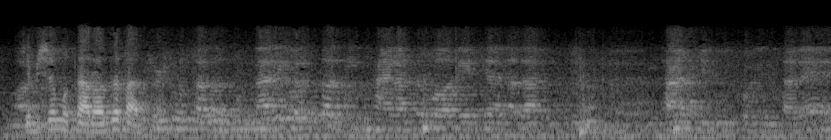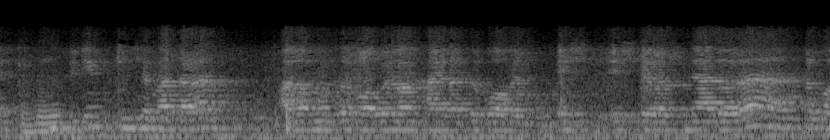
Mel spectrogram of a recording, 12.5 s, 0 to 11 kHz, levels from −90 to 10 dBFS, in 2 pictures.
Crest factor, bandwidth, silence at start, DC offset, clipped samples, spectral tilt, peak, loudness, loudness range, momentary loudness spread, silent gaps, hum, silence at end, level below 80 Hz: 22 dB; 6.6 kHz; 0 s; under 0.1%; under 0.1%; -4.5 dB/octave; -12 dBFS; -34 LUFS; 6 LU; 10 LU; none; none; 0 s; -46 dBFS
